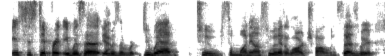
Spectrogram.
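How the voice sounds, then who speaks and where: A woman with an American accent talks at a fairly quick pace in a medium pitch with ordinary pitch variation. She has an ordinary speaking voice, and the background is quiet. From Texas. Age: 50s. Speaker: podcast co-host, author. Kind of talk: casual interview.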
